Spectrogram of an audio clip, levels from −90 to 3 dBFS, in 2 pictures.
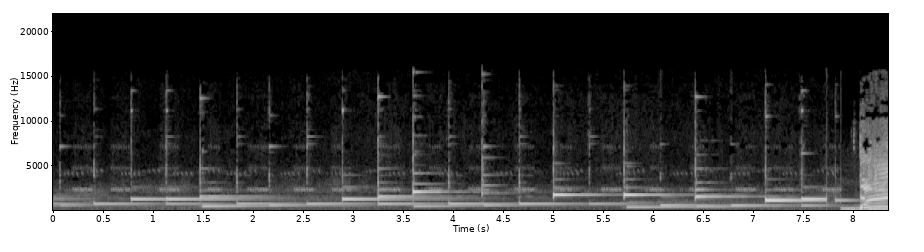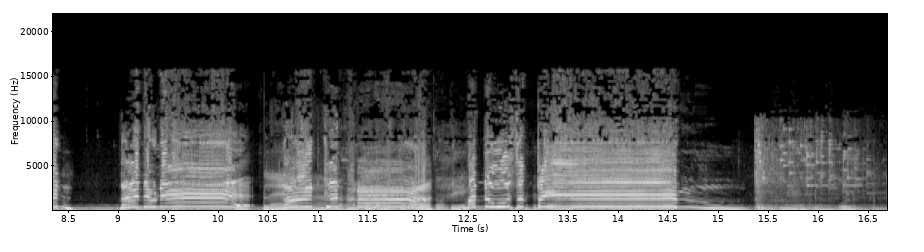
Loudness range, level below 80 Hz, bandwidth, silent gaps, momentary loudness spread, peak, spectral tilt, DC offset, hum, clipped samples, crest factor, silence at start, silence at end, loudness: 11 LU; -44 dBFS; 16 kHz; none; 18 LU; -4 dBFS; -3.5 dB/octave; under 0.1%; none; under 0.1%; 14 dB; 0 s; 0 s; -15 LUFS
